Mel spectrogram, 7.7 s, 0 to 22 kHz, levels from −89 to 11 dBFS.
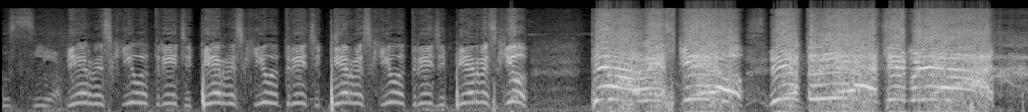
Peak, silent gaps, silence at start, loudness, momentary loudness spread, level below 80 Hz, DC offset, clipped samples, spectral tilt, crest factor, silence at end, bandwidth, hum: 0 dBFS; none; 0 s; -6 LUFS; 16 LU; -38 dBFS; under 0.1%; 1%; -1 dB/octave; 10 dB; 0 s; over 20 kHz; none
